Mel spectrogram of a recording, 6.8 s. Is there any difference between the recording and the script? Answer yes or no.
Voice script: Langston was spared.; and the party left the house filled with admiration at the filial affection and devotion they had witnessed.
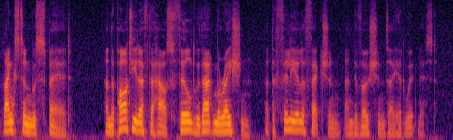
no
